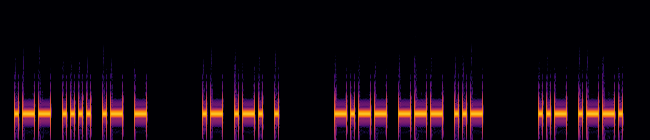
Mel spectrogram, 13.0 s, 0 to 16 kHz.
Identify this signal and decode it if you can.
Morse code, heard as a keyed tone, about 15 wpm, 700 Hz. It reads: WHAT ARE YOU UP
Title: 2x Word-Spacing - Sentences from Top 100 Words - 15wpm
